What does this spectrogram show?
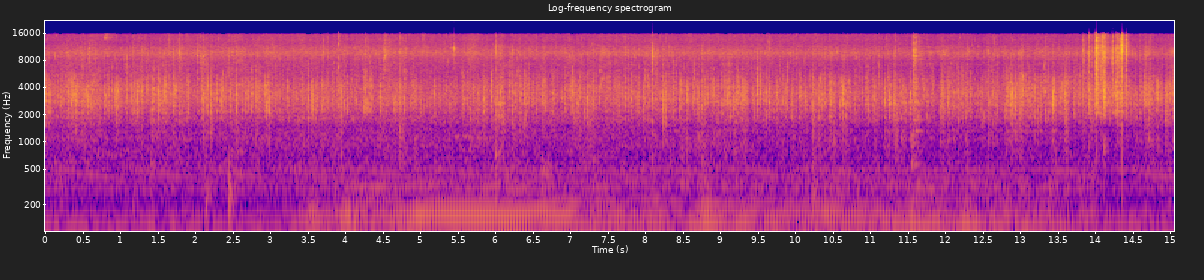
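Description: Hot oil sizzling as food fries in a pan, with light clinks of a metal utensil and a burst of sharper clinks near the end.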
